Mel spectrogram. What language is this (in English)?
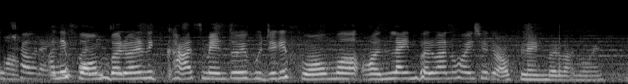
Gujarati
